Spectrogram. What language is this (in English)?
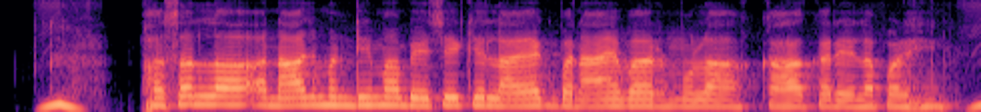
Chhattisgarhi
